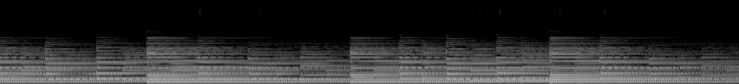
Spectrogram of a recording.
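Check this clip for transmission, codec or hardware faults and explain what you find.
One fault runs through the whole clip: the resampler restarted on every block. Each 50 ms block was converted from 24 kHz to 48 kHz on its own, so its edges lacked true neighbouring samples. That leaves a tick at every boundary, repeating at 20 Hz whenever sound is present.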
